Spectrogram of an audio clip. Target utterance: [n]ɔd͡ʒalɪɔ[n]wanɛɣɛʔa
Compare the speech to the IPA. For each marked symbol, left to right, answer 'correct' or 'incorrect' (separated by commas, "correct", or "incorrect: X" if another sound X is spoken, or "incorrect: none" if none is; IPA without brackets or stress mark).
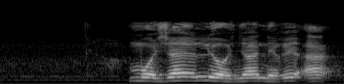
incorrect: m, incorrect: ɲ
